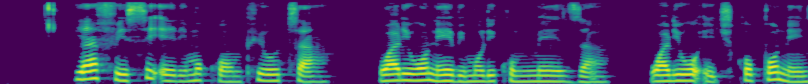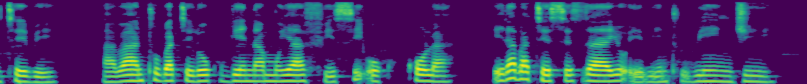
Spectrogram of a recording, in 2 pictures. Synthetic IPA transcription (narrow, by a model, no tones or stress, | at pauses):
jafisiʔe̞ɾimukʰːo̞mpʰjuːtʰa | waliwo̞ne̞ːβimulikumːe̞ːza | waliwo̞ʔe̞ci̥kʰo̞po̞ne̞ːntʰe̞βe̞ | aβaːntuβatʰe̞ːɾo̞ːkuɡe̞ːndamujafisḭʔo̞ku̥kʰo̞la | e̞ɾaβatʰe̞ːse̞zaːjo̞̰ʔe̞̰βiːntʰuβiːɲɟi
